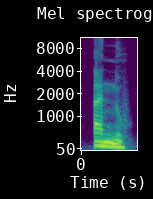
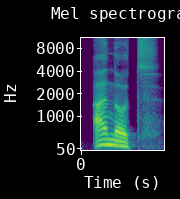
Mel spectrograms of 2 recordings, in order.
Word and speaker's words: Annot: On dirait donc an simple. Et pourtant, ce serait une erreur. La bonne réponse, la voilà. Anote ce T final qu'on a l'habitude de laisser muet dans plein de mots en français. Et bien ici, il est absolument crucial.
